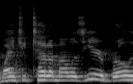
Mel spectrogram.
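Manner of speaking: indignant quick question. Retold or imitated. To Chino about the hidden call, fast indignant question. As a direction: fire it off, hurt that he was left out. Upset friend hid the call.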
